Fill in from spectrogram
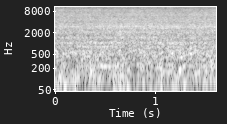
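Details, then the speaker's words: Frigidaire 8000 BTU window air conditioner after deep clean removing mold and clogged fins: smooth, even rush of air from fans with no rattle, scrape or squeal, fans changing speed in auto mode; normal fan operation. "I can hear the fans that they're running different modes due to it's an auto."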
